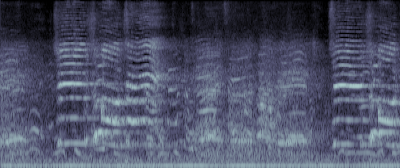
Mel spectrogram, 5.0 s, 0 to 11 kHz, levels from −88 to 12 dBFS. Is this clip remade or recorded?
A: recorded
